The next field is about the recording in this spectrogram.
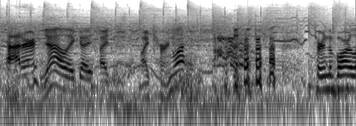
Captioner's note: laughs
